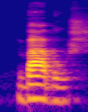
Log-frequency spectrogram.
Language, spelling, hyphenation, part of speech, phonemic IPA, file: Dutch, baboes, ba‧boes, noun, /ˈbaːbus/, Nl-baboes.ogg
- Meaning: plural of baboe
